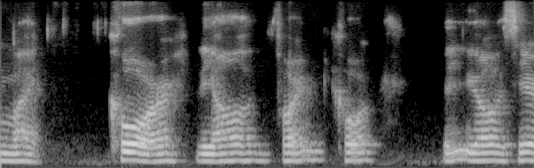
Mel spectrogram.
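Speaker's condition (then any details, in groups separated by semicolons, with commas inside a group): Parkinson's disease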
